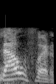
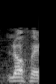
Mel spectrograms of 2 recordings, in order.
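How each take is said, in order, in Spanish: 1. La primera vocal es un diptongo au. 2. La primera vocal es una o simple. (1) "Y no es Laufer" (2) "Lofer, entonces"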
